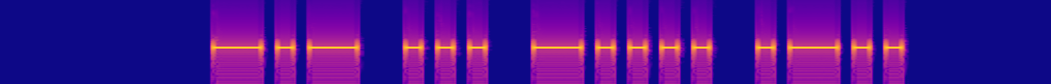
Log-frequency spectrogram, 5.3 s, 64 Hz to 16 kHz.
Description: Morse code, heard as a keyed tone, about 15 wpm, 700 Hz. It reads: KS6L
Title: USA Call Signs - 4 Characters - Repeated 2x - 15wpm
